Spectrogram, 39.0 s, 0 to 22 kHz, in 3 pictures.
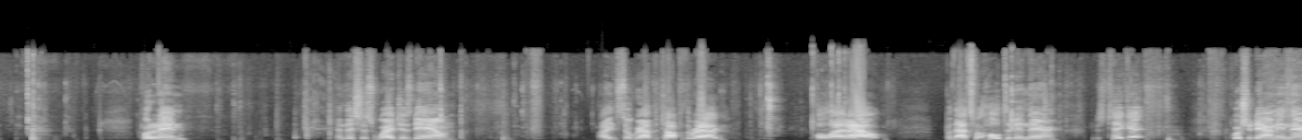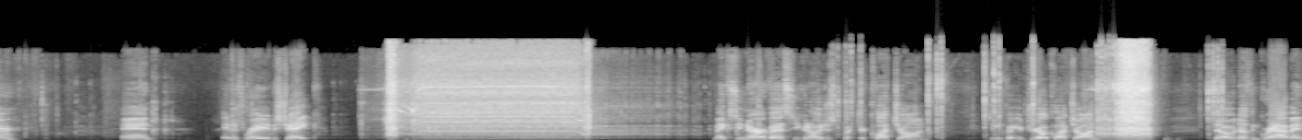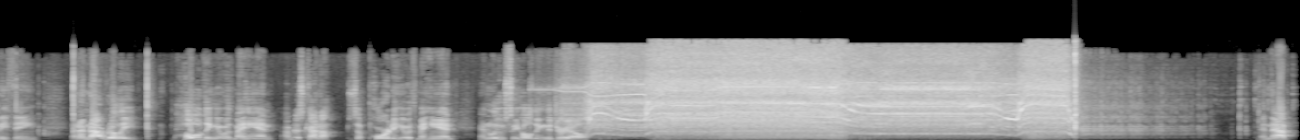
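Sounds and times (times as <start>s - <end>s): cordless drill whining: 16.7s - 20.1s, 24.0s - 24.8s, 31.4s - 38.2s.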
